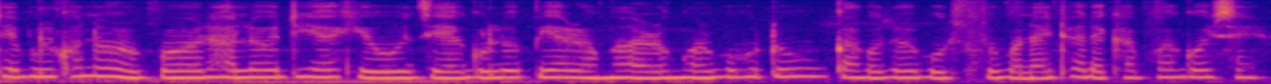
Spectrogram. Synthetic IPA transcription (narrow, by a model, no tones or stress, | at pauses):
tebulkʰɔnɔɹupɔɹɔdʱalɔdijaxewziaɡolopijaɹɔŋaɹɔŋɔɹboɦutʊkaɡɔzɔɹbɔstubɔnajtʰʊjadɛkʰapʊwaɡojsɛ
